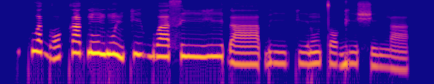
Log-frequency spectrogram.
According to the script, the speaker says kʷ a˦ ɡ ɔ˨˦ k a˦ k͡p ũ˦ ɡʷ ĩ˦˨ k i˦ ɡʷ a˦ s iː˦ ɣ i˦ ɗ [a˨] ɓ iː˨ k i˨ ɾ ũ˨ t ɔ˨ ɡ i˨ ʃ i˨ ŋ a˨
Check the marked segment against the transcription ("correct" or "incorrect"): incorrect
